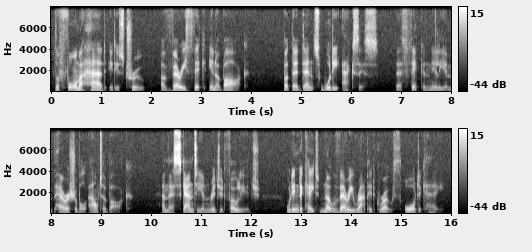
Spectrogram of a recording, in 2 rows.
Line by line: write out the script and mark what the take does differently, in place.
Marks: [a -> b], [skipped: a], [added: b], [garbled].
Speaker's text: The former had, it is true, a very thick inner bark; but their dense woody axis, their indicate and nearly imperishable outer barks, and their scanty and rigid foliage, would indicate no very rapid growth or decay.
The former had, it is true, a very thick inner bark; but their dense woody axis, their [indicate -> thick] and nearly imperishable outer [barks, -> bark] and their scanty and rigid foliage, would indicate no very rapid growth or decay.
